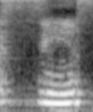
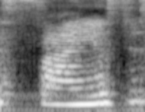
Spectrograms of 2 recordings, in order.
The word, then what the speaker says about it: since: continua fazendo aquilo o Sens já é o desde tá a palavra é Sens não é Science Science é Ciência se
